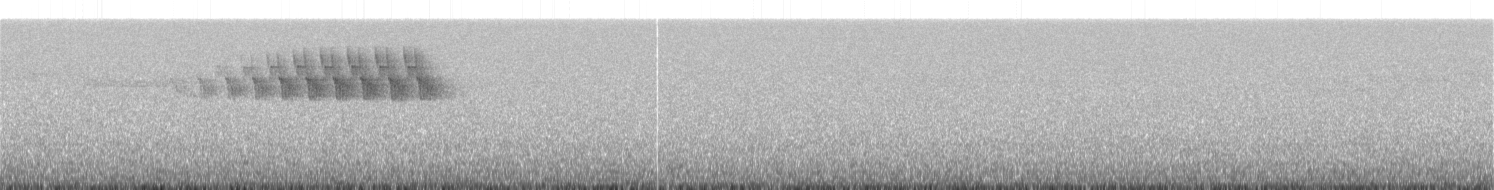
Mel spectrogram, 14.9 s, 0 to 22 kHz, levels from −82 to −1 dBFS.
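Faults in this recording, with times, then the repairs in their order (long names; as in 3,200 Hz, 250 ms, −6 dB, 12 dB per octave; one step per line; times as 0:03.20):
surface crackle 20 per second −34 dBFS
0:06.57–0:06.59: drop-out 19 ms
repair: click removal
repair the gap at 0:06.57, 19 ms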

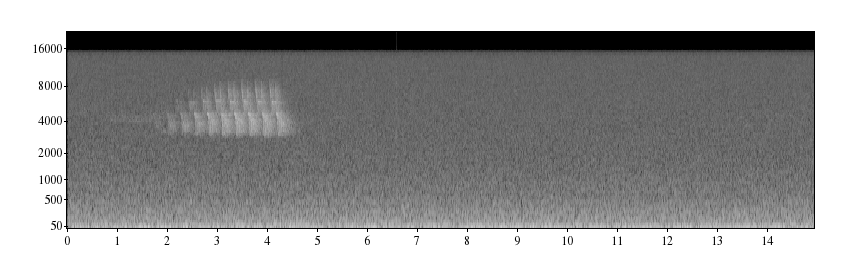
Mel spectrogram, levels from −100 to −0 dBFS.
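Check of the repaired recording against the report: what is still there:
none of them is left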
